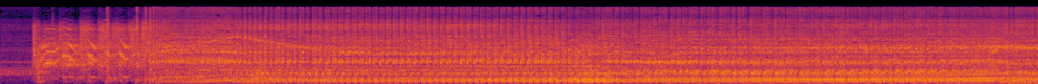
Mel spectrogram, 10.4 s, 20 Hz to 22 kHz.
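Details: Škoda 1.4 MPI turbo engine, first start: catches and runs only on sprayed starting cleaner, dies on petrol alone; owner suspects fuel quantity issue.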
